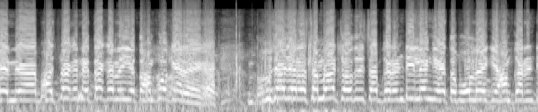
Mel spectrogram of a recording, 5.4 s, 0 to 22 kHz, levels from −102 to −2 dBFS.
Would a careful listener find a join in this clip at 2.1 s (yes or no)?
yes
